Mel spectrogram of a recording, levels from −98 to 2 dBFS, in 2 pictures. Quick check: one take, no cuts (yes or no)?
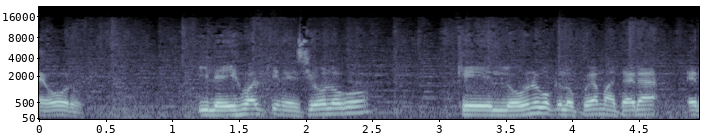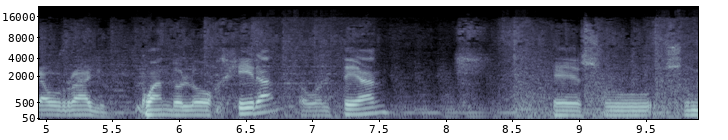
no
